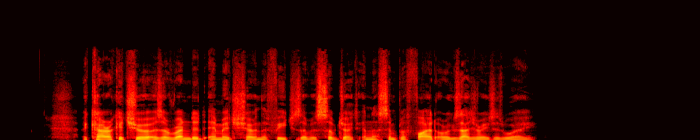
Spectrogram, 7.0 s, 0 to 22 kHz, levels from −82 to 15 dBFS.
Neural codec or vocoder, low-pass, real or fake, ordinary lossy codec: none; 14.4 kHz; real; MP3, 96 kbps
